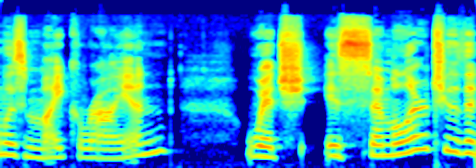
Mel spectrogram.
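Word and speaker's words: Rhine: The officer's name was Officer Mike Ry. Oh wow. And people and he said people all the time it's spelled R H I N E. He said people always think it's Ryan.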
